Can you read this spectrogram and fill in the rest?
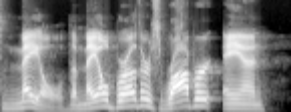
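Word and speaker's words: Mael: including this one Sparks I think their last name is pronounced male the male Brothers Robert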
